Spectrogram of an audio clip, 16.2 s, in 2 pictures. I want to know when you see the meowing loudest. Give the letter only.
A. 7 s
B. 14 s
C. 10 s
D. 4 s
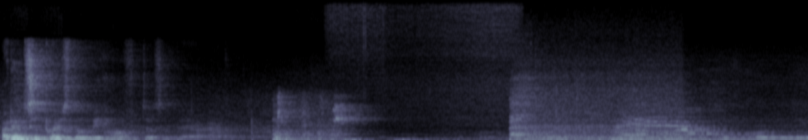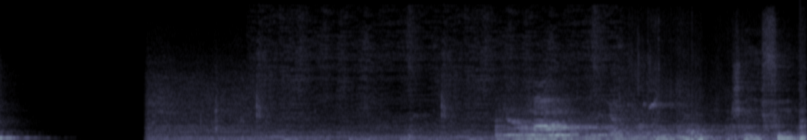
B.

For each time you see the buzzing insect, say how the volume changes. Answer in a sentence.
You can hear the buzzing insect from 0.0 to 6.9 s, getting louder; and from 9.5 to 16.1 s, getting louder.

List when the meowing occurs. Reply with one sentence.
You can hear the meowing from 2.7 to 3.5 s, from 6.1 to 8.2 s and from 13.0 to 14.7 s.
